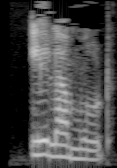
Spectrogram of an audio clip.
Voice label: "A la mode", English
